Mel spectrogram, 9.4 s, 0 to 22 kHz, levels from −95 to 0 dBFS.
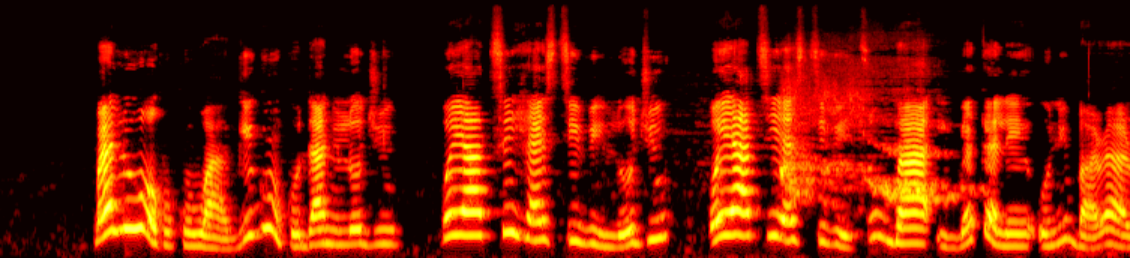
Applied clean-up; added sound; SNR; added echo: classical method Wiener filter.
